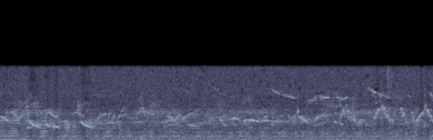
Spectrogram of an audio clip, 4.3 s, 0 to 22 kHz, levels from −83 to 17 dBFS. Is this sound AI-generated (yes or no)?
yes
